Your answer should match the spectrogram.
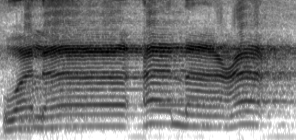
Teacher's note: ولا کو کھینچ کر پڑھنا ہے، ولا مد منفصل ہونے کی وجہ سے کھینچنا ہے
